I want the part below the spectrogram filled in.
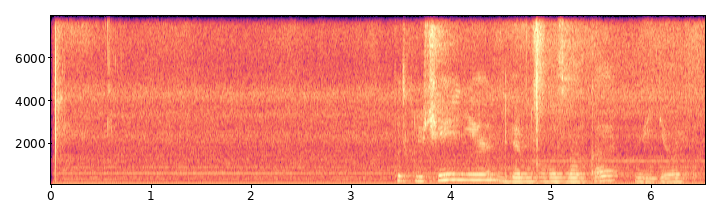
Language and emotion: Russian, neutral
